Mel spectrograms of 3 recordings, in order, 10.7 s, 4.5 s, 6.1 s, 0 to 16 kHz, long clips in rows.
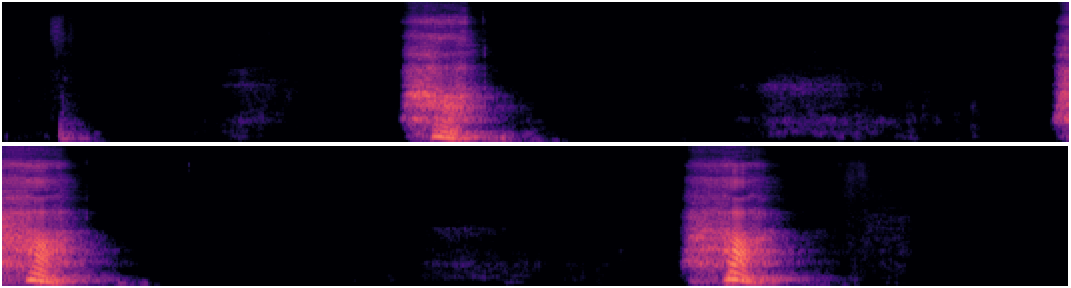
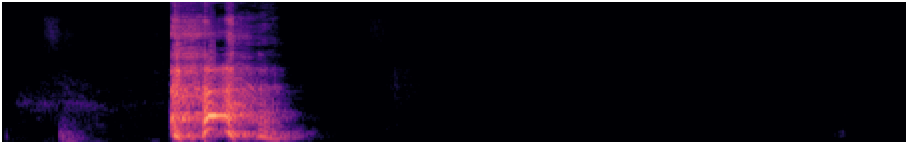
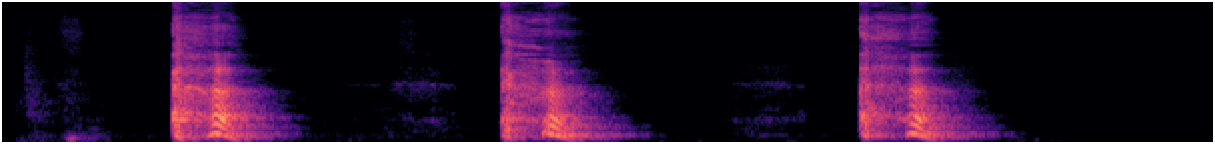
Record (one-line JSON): {"exhalation_length": "10.7 s", "exhalation_amplitude": 32766, "exhalation_signal_mean_std_ratio": 0.24, "cough_length": "4.5 s", "cough_amplitude": 32766, "cough_signal_mean_std_ratio": 0.22, "three_cough_length": "6.1 s", "three_cough_amplitude": 32768, "three_cough_signal_mean_std_ratio": 0.31, "survey_phase": "beta (2021-08-13 to 2022-03-07)", "age": "65+", "gender": "Male", "wearing_mask": "No", "symptom_none": true, "smoker_status": "Never smoked", "respiratory_condition_asthma": false, "respiratory_condition_other": false, "recruitment_source": "REACT", "submission_delay": "3 days", "covid_test_result": "Negative", "covid_test_method": "RT-qPCR", "influenza_a_test_result": "Negative", "influenza_b_test_result": "Negative"}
